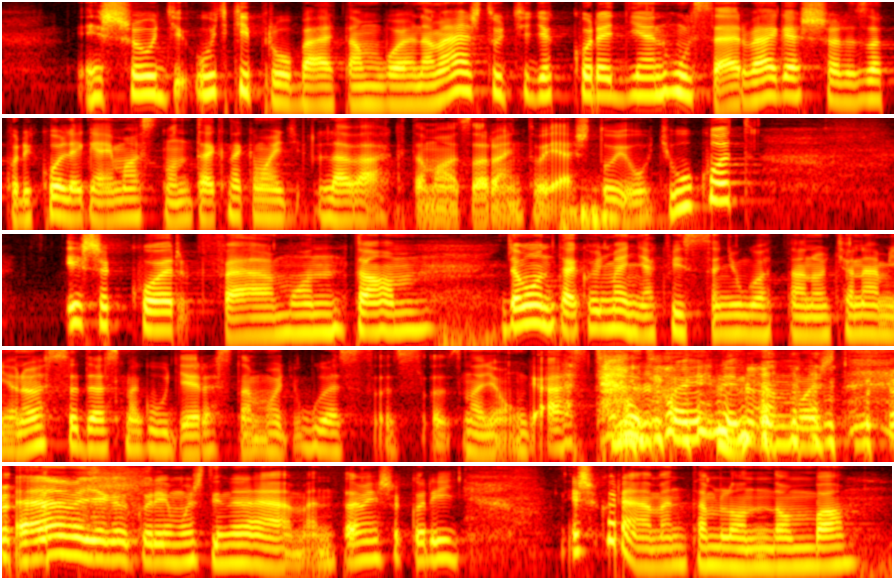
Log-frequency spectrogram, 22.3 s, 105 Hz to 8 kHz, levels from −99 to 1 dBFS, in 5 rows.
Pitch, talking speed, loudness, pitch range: 190 Hz, 165 wpm, -19 LUFS, 170-225 Hz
